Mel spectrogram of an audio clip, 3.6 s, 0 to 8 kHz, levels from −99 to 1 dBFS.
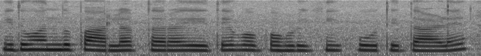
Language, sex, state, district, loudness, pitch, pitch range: Kannada, female, Karnataka, Bidar, -16 LUFS, 220 Hz, 215-235 Hz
